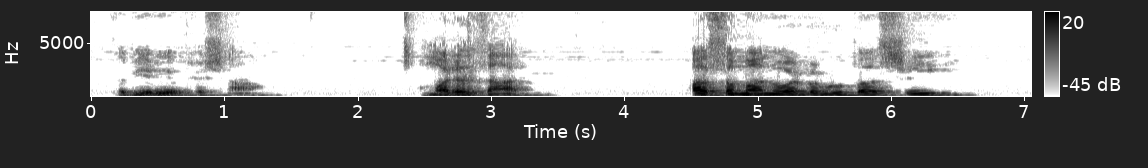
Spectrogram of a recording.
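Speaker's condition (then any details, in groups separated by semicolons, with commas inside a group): No condition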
